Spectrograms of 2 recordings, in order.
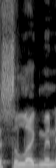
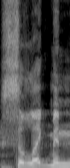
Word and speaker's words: Seligman: Have you ever been to Seligman, Arizona? Oh yeah. I think it's pronounced Seligman, but it's just west on the 40.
